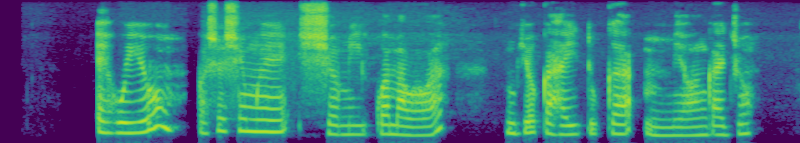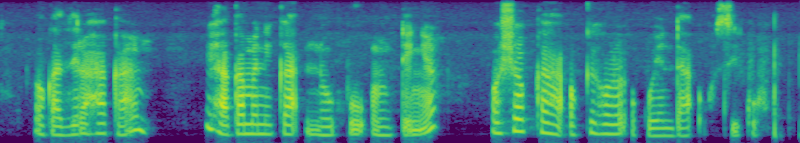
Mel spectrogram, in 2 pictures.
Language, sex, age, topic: Oshiwambo, male, 18-24, agriculture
